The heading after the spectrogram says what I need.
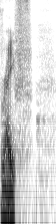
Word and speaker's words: Ralph: And I'm sure somebody I've interviewed, I think, refers to him as Rafe Arliss. I had a teacher who we thought was called Ralph, but he pronounced it Rafe. It's the same spelling.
